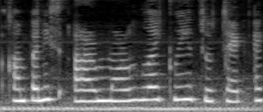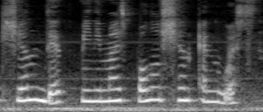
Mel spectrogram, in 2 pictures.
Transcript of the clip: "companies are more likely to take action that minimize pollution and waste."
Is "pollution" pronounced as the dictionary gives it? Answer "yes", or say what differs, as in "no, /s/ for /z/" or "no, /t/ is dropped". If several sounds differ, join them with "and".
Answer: yes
